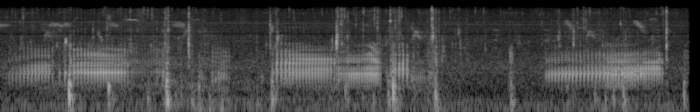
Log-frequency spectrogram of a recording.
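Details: Common frogs in a garden pond holding dozens of frogs: low, soft, rattling purrs, each burst over a second long, repeated three times with short pauses; faint clicks and knocks between calls.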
